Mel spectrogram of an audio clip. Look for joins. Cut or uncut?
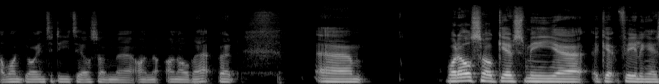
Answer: uncut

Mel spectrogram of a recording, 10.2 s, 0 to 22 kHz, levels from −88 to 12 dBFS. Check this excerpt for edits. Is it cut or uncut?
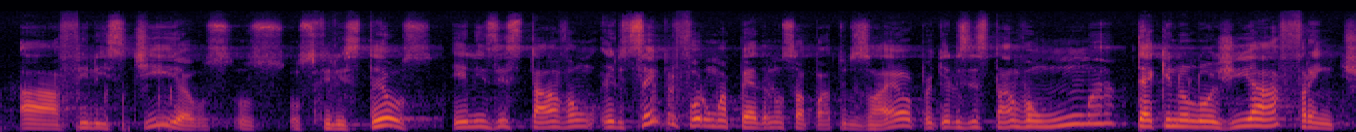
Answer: cut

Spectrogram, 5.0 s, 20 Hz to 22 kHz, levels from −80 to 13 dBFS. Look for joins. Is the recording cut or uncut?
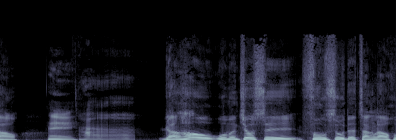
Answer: uncut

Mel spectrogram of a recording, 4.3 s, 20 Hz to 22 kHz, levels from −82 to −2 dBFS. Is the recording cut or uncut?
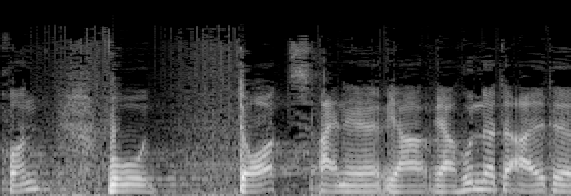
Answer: uncut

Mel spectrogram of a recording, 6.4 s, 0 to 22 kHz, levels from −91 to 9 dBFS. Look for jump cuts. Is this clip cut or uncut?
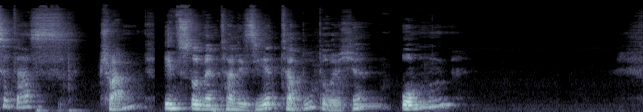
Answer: cut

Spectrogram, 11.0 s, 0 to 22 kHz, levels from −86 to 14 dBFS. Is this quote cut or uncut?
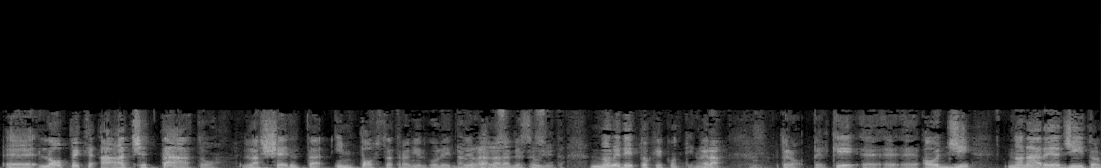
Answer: uncut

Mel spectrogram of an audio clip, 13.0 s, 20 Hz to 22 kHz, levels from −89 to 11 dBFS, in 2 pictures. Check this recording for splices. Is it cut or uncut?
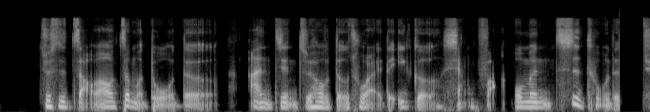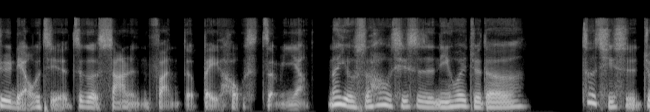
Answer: uncut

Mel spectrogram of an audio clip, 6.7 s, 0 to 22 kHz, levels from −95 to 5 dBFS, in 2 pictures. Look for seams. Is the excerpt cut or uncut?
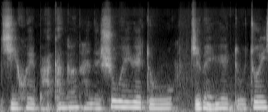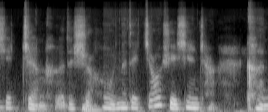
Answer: uncut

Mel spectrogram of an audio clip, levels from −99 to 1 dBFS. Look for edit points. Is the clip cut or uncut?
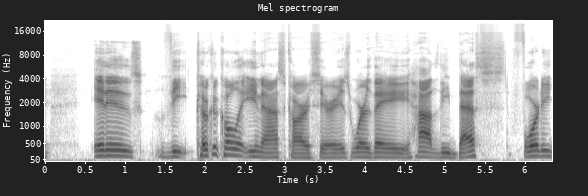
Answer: cut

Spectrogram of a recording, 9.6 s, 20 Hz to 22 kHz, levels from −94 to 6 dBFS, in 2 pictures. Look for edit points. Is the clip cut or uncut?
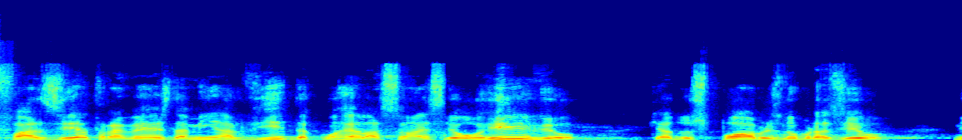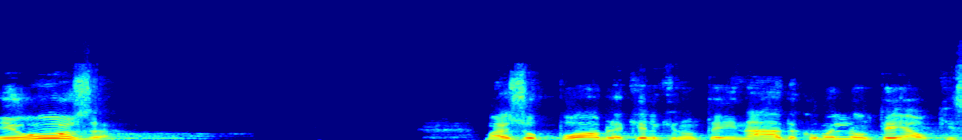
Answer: cut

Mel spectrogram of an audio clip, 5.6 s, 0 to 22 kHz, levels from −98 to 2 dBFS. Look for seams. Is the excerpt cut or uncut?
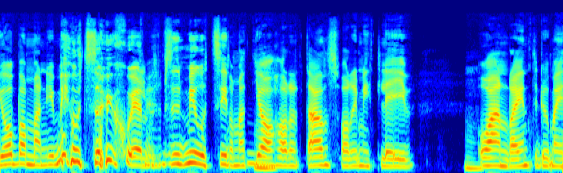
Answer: cut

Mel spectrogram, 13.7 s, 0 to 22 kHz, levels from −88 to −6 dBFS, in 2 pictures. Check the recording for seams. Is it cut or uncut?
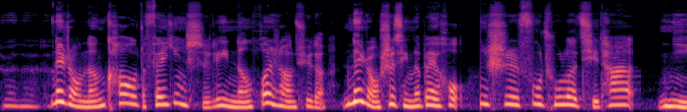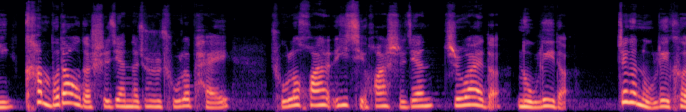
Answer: cut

